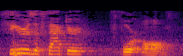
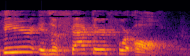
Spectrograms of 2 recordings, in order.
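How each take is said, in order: First: Said in the usual way. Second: "Fear is a Factor for All" said slowly and higher; slow announced title. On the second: Shown as a demonstration. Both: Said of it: "title of my first point".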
